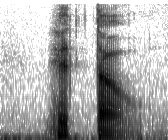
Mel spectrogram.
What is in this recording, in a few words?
Kapingamarangi; tree hetau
